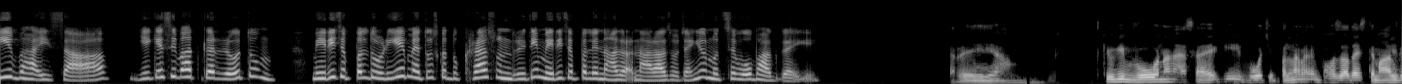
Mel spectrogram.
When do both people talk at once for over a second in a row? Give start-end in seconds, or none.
none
